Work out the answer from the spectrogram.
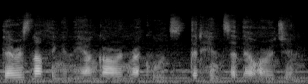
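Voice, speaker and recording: Game AI companion, played by a man: low-pitched, impassive, precise, formal delivery, music behind. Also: steady tone, quick pace, natural voice, rough recording. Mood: calm, analytical. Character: calm analytical male artificial intelligence assistant. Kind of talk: scripted game dialogue, formal analysis.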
